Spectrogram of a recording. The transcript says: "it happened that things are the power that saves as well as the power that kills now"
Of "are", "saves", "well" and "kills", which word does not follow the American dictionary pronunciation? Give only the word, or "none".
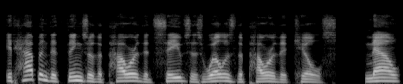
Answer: none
